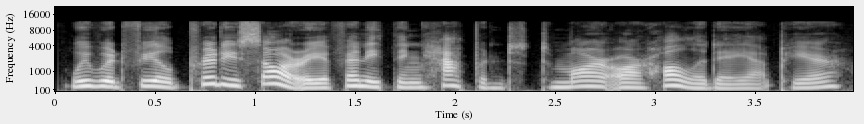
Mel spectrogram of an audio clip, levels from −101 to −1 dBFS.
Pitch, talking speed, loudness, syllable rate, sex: 205 Hz, 210 wpm, -17 LUFS, 6.0 syllables/s, female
